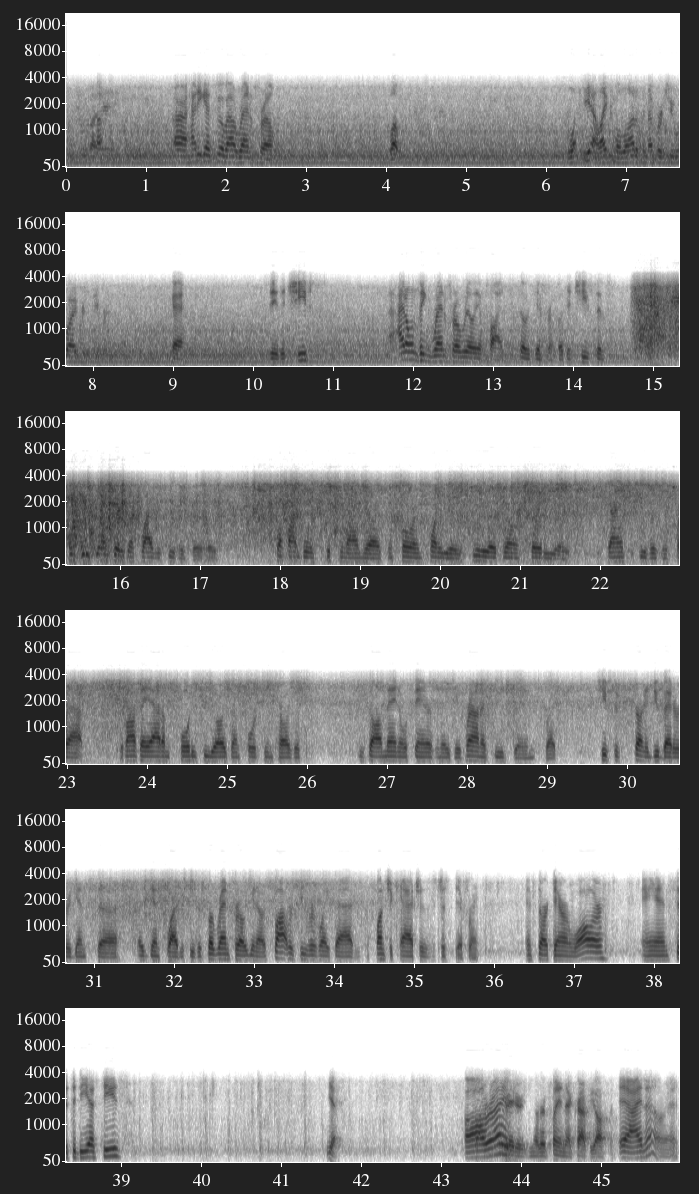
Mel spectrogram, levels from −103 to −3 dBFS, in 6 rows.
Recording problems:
phone-call audio; nothing above 3.5 kHz
traffic noise; loud; throughout; 1 dB below the speech

